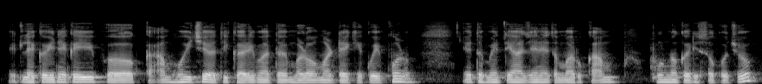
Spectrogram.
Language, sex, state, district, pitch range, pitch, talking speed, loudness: Gujarati, male, Gujarat, Valsad, 100-110 Hz, 105 Hz, 190 wpm, -16 LUFS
